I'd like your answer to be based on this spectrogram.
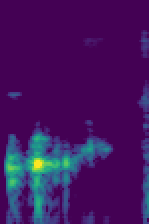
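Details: Single low, rumbling snore from a sleeping dog, heard in the background at the end of a live stream; ordinary snoring.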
